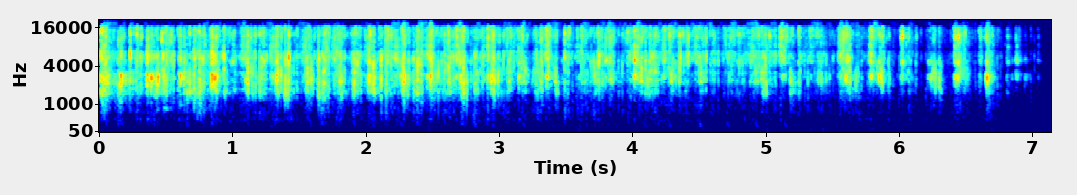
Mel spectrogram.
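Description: A bourbon flip with ice being shaken hard in a cocktail shaker, a steady close rattle and crunch of ice for about seven seconds, with no talking.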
